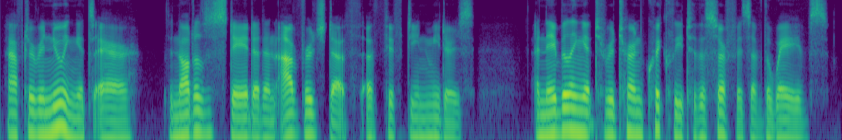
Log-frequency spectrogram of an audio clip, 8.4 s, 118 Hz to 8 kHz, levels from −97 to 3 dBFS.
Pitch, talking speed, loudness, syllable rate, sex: 120 Hz, 180 wpm, -22 LUFS, 5.8 syllables/s, male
